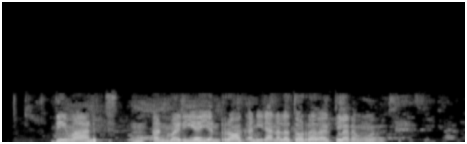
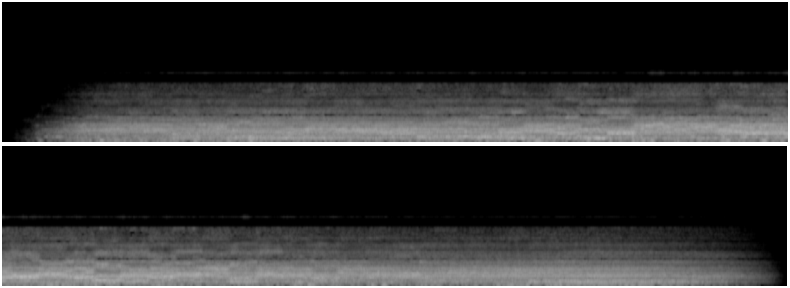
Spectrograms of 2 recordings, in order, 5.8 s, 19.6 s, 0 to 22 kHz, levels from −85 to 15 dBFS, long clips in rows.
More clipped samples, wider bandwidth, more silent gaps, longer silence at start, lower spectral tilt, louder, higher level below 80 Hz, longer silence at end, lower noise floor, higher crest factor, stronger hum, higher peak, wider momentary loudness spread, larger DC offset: neither; second, 8 kHz vs 11.5 kHz; neither; first, 0.6 s vs 0.45 s; first, -2.5 dB/octave vs 2.5 dB/octave; first, -16 LUFS vs -20 LUFS; first, -68 dBFS vs under -90 dBFS; second, 0.15 s vs 0.4 s; about the same, -48 dBFS vs -49 dBFS; about the same, 16 dB vs 16 dB; neither; first, -2 dBFS vs -6 dBFS; first, 13 LU vs 8 LU; neither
